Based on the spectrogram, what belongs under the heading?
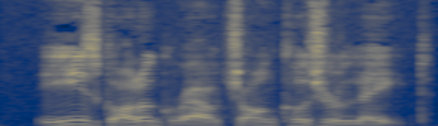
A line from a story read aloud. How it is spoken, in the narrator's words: called out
